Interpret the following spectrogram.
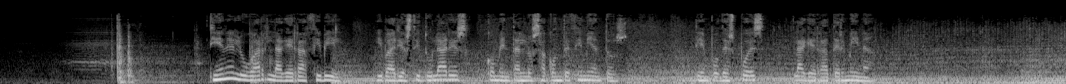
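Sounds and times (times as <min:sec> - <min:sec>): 
speech: 0:02.1 - 0:08.9
light aircraft engine droning overhead: 0:03.4 - 0:10.6.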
